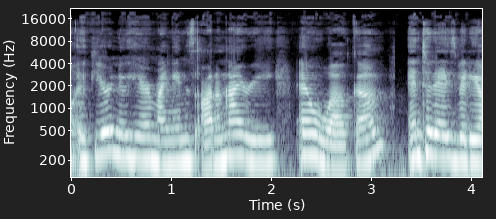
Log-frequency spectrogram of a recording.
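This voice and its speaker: A woman vlogger giving a casual, chatty makeup tutorial, talking familiarly to viewers with a lisp from the retainer she is wearing. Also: medium pitch. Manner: girly, familiar asides to viewers. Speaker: beauty vlogger. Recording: clear background noise, room ambience.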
